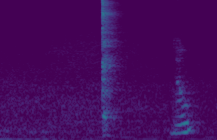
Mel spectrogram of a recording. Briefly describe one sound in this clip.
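Metal parts click against a wheel hub.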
